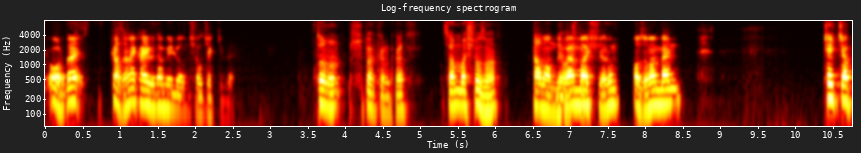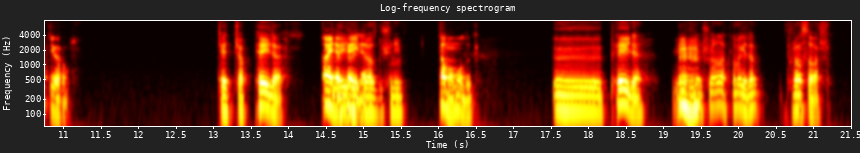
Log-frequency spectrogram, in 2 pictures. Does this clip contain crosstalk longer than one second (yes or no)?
no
